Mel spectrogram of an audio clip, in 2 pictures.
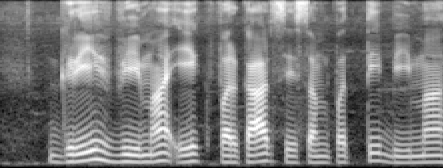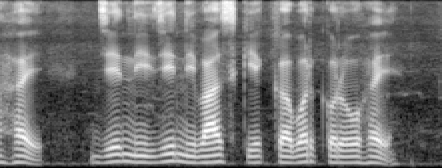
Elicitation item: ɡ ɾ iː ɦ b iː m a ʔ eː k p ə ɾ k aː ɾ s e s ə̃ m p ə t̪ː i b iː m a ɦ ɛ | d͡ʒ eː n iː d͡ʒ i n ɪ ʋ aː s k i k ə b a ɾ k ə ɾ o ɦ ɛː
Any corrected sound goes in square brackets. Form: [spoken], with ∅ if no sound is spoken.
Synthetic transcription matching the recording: ɡ ɾ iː ɦ b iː m a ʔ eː k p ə ɾ k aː ɾ s e s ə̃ m p ə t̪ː i b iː m a ɦ ɛ | d͡ʒ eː n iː d͡ʒ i n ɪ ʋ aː s k [e] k ə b [ə] ɾ k ə ɾ o ɦ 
